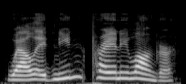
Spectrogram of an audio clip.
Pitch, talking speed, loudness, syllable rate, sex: 245 Hz, 195 wpm, -15 LUFS, 4.9 syllables/s, female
